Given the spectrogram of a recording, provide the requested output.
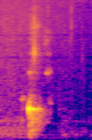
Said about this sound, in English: Oh, for people that uh, don't understand it, this the pop sound that you hear is our timer, and the yeah. the little chimes that you're hearing is like a minute warning, and then a, the final thing.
